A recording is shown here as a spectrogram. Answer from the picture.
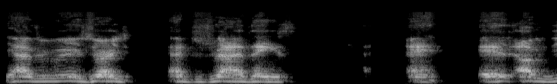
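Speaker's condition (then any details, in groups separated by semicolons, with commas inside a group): ALS/MND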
